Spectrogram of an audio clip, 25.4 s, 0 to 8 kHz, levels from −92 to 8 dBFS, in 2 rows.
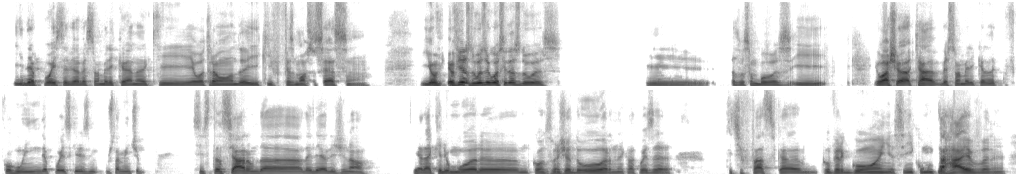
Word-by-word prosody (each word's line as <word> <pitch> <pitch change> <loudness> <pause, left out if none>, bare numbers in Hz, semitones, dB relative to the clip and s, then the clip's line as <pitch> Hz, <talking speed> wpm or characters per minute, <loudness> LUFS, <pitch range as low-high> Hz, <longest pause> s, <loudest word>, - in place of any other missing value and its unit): e 120 - -2
depois 120 -1 +1
teve 120 -3 -2
a 115 - +3
versão 115 +1 -5
americana, 115 0 -2
que 100 -5 -4
é 95 - 0
outra 100 +6 +1
onda 110 +3 +1
e 115 -1 -2
que 110 - -9
fez 105 -2 -8
maior 95 -1 -2
sucesso, 95 +1 -4
né? 80 - -14 0.7
E - - -3
eu 125 0 +6
eu 145 - +8
vi 185 +7 +8
as 180 - +4
2 160 +4 +7
e - - +7
eu - - +8
gostei 180 -1 +5
das 180 -4 +3
2. 120 -8 -1 1.1
E 95 -2 -8 0.3
as 95 - -7
2 105 +1 -6
são 150 - -5
boas. 95 -6 -2
E 95 -3 -5 0.6
eu 115 - +5
acho 120 0 +6
é 120 - +6
que 115 - -5
a 115 - +6
versão 120 +3 -4
americana 125 +2 -4
ficou 145 +2 -6
ruim 130 +3 -5
depois 150 -4 -5
que - - -9
eles 140 -3 -7 0.2
justamente 140 +2 -10 0.6
se 145 - -12
distanciaram 135 0 +2
da 135 -2 -1
da 130 - -6
ideia 130 0 -1
original, 130 -3 -7 0.5
que 110 - -5
era 110 +1 +1
aquele 120 +2 -2
humor, 115 +1 +2
hã, 110 -3 -1
constrangedor, 115 -2 0
né, 90 -1 -8
aquela 90 +1 -8
coisa 100 0 -4 0.7
que - - -13
te - - -15
faz 105 0 -2
ficar 105 -1 -1 0.3
com - - -4
vergonha, 110 0 +1
assim, 110 +4 -6
com 110 - -8
muita 115 +1 +3
raiva, 100 0 +5
né. 90 -1 -10
115 Hz, 170 wpm, -22 LUFS, 105-125 Hz, 1.1 s, eu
